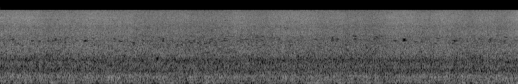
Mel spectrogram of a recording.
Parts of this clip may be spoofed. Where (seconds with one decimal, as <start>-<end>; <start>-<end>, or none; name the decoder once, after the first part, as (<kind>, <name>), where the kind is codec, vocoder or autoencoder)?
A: 0.6-1.1 (vocoder, BigVGAN v2); 2.4-3.9; 4.6-5.2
